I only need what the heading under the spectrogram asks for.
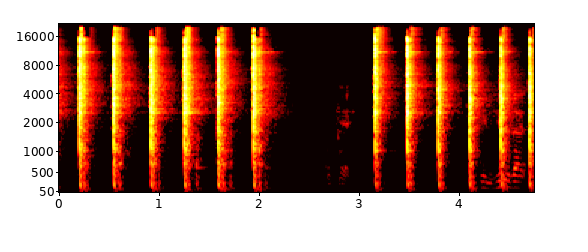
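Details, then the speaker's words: Mercedes W163 new front wheel bearing tapped in using the old bearing as a driver: sharp ringing hammer taps, note turning stiffer and harder; bearing fully seated. "it's hard to explain it's a stiffer sound than um then just tapping on it"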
